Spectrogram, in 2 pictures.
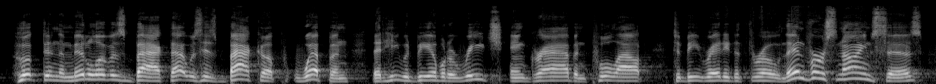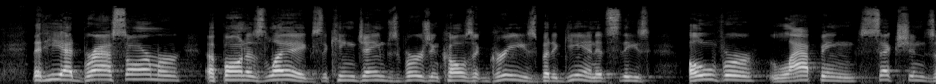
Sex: male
